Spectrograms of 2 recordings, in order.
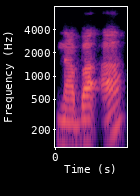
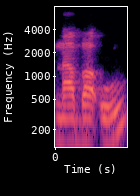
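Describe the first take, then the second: First: The word ends with an a vowel. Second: The word ends with a u vowel. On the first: "ফাতহা" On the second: "with a দম্মা"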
